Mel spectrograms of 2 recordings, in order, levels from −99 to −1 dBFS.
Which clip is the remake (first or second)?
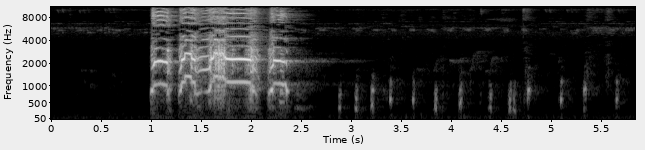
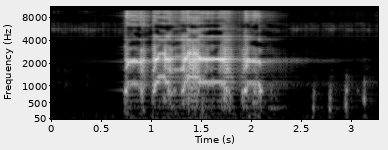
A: second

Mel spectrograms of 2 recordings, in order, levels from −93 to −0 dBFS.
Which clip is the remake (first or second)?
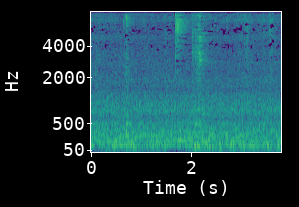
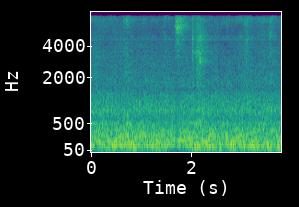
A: second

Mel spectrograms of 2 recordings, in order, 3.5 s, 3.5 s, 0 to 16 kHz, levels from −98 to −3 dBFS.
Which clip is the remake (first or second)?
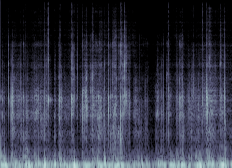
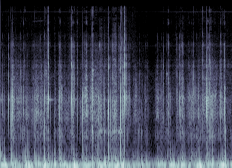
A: first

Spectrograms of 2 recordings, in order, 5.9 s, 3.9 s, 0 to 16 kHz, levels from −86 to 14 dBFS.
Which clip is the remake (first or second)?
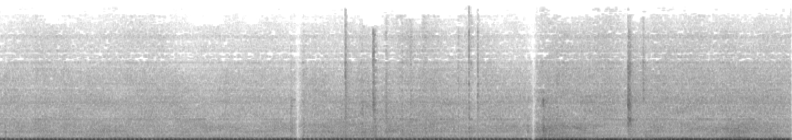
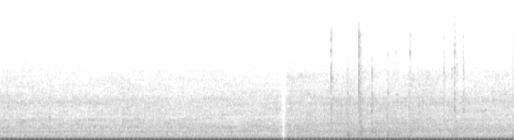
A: first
